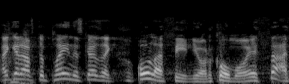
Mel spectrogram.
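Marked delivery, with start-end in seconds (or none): 1.4-2.9 loud, slow Spanish spoken with a lisp. Retelling how a guy greeted the speaker off the plane, Spanish with a lisp. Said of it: "they speak Spanish with a lisp".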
